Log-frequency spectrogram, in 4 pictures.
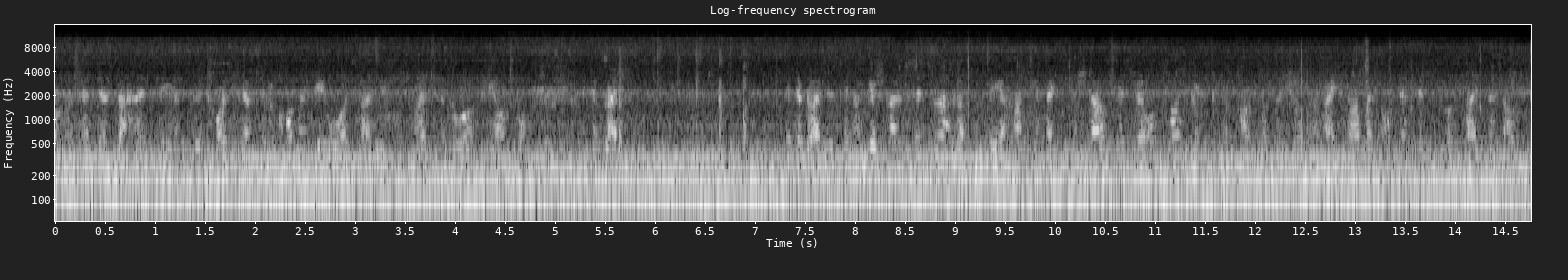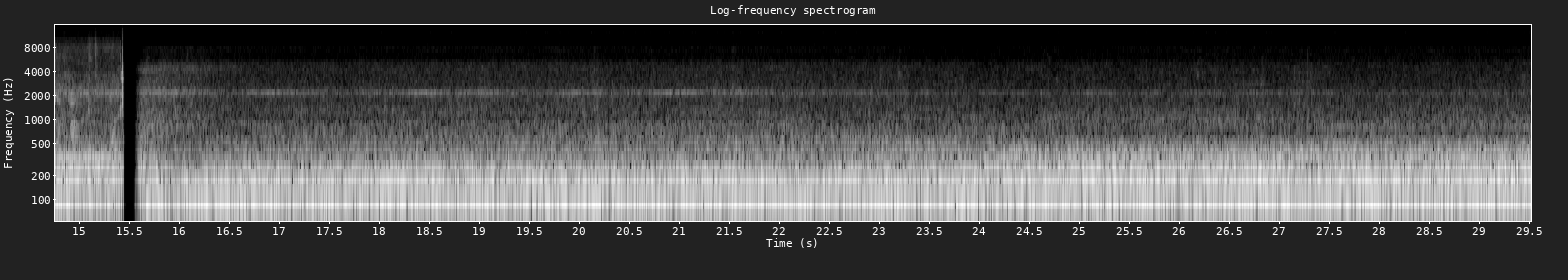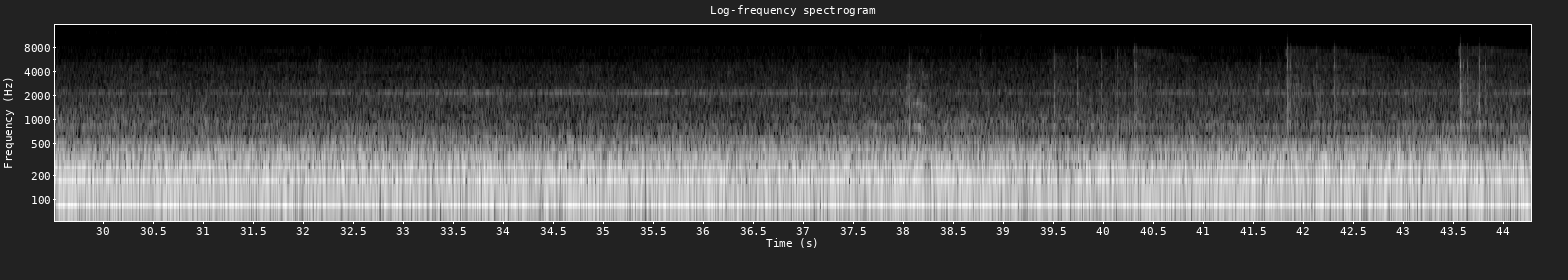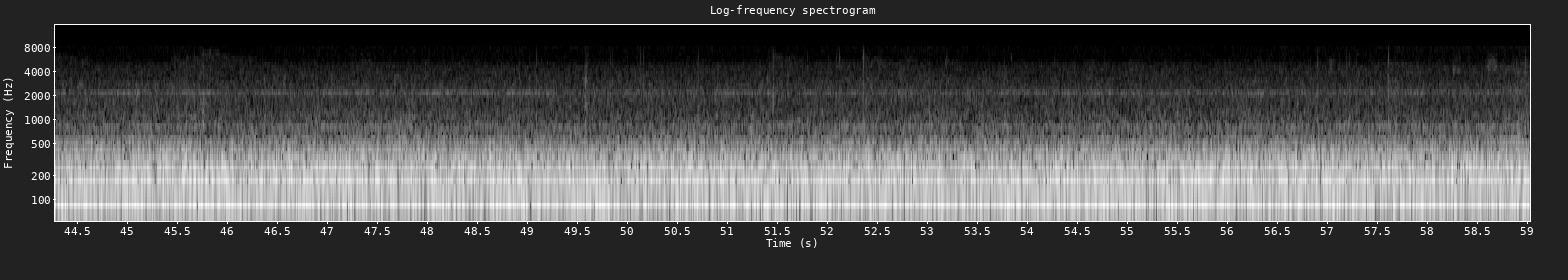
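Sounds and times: aircraft engines low rumble: 0.0s - 59.0s.

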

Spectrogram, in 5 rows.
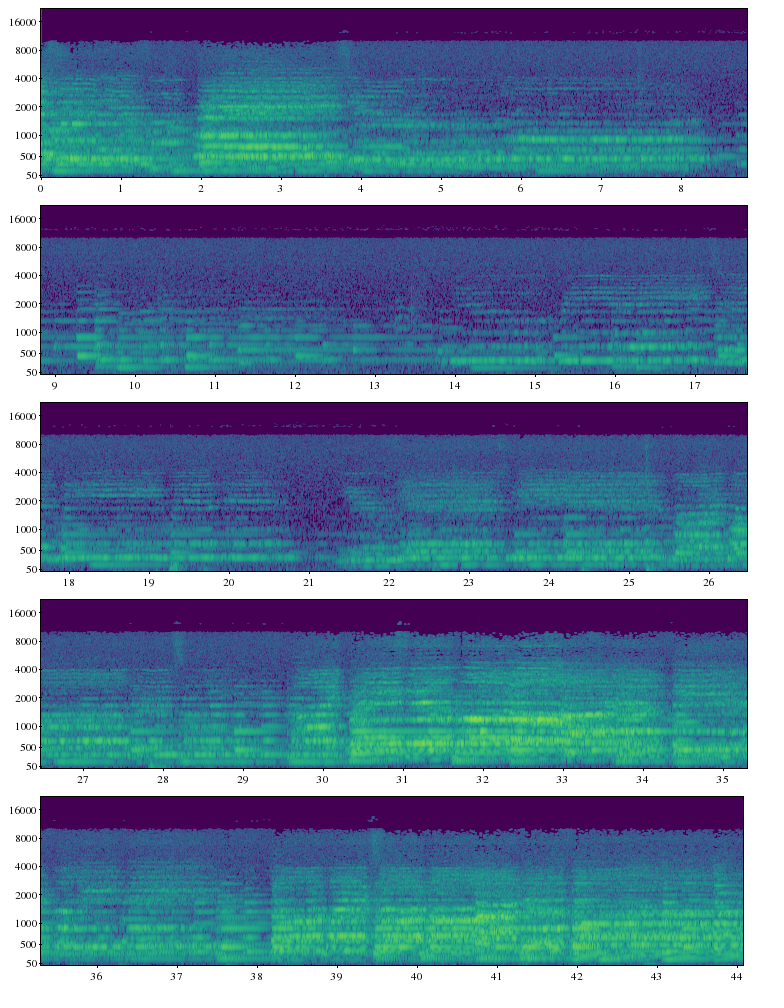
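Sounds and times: choir singing slow hymn: 0.0s - 11.8s, 13.4s - 44.0s.

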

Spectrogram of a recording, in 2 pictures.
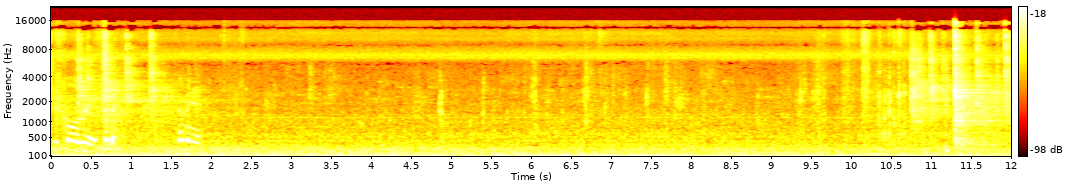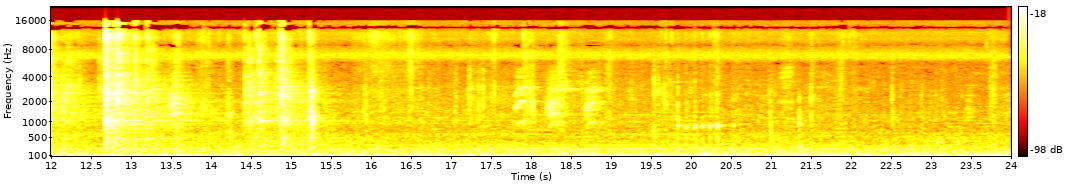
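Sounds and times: wire kennel gate clanking: 0.0s - 2.4s, 10.3s - 16.9s.

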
